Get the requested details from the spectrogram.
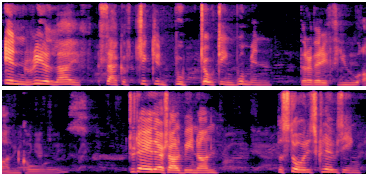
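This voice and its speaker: A woman's voice: medium pitch, slow pace, a little mellow. A woman voicing a pompous, grand female poet who recites in a lofty, declamatory way in a comic audio play. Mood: dismissive.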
